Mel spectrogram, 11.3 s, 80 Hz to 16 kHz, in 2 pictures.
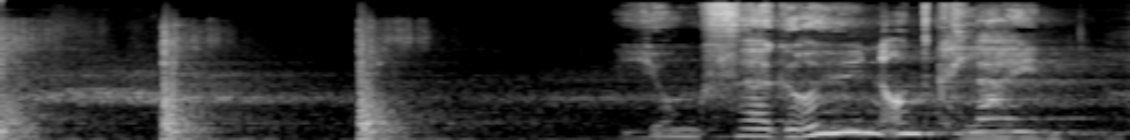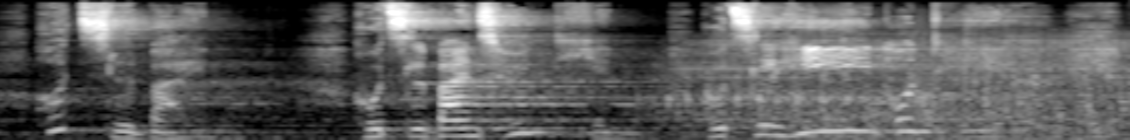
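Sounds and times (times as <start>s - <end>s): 
heavy knocks on a thick wooden door: 0.0s - 2.3s
speech: 3.2s - 11.2s.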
